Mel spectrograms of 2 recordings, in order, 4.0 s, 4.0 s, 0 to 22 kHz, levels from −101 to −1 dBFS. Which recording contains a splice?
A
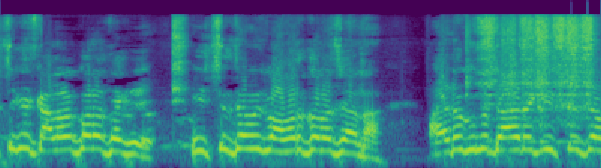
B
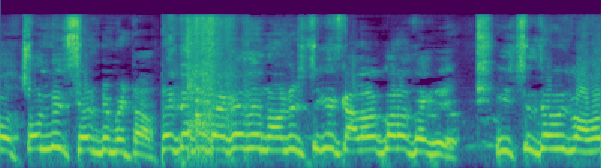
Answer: B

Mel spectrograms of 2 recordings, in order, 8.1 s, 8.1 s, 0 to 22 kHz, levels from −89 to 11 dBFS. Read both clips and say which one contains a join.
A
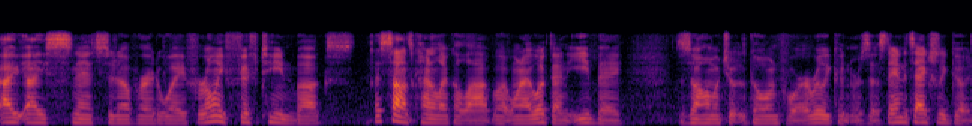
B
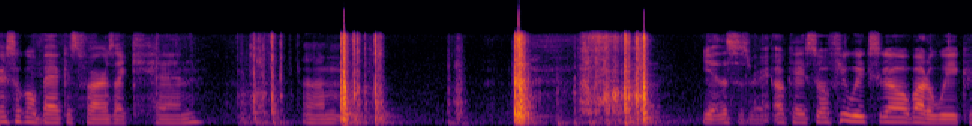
B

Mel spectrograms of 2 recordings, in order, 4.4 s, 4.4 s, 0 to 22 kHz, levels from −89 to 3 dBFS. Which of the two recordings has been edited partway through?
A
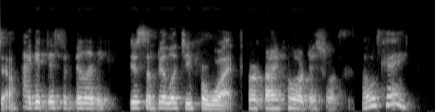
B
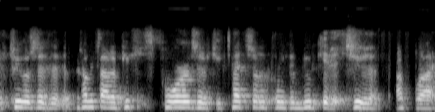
A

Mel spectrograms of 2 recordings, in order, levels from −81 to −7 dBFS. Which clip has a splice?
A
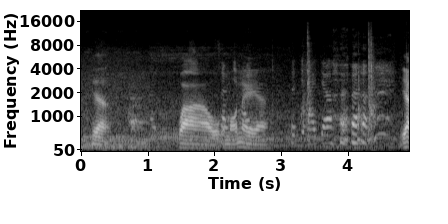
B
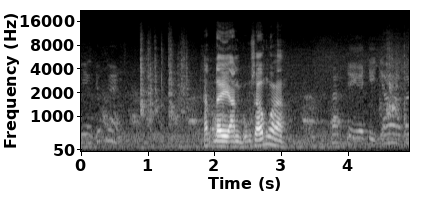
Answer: A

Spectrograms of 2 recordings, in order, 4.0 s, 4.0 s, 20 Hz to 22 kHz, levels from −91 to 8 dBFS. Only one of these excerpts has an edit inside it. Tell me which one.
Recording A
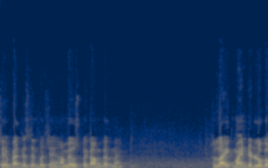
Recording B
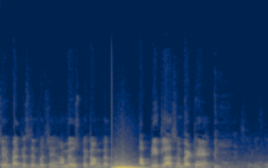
B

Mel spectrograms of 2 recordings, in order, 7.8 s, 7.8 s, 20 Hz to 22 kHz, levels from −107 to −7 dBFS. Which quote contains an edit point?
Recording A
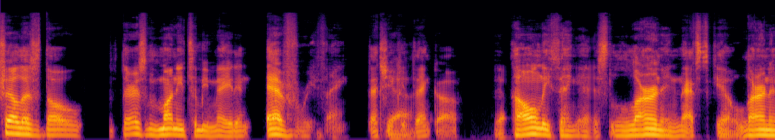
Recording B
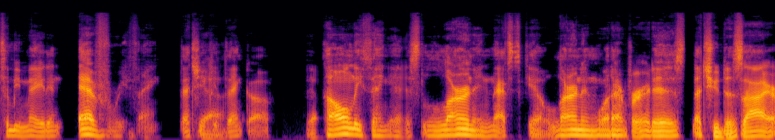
B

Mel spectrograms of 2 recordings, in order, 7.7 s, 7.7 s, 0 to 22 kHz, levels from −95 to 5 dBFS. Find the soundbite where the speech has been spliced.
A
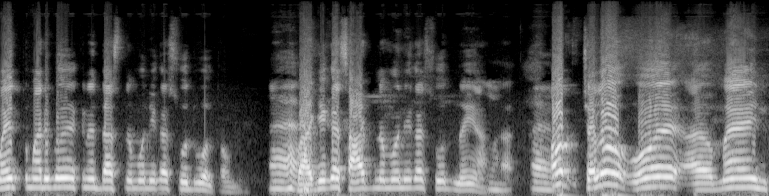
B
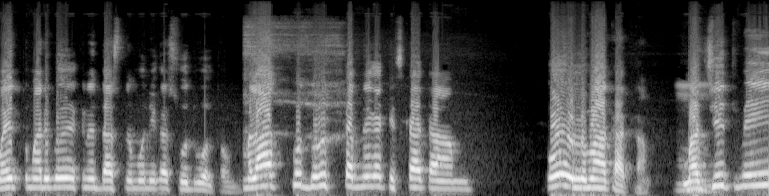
B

